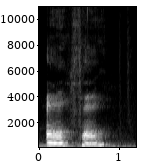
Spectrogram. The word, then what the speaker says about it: enfant: So we have A-N, enfant. So we have A-N and E-N. Say that with me.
